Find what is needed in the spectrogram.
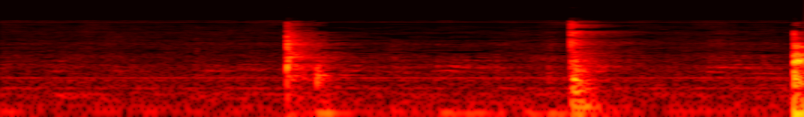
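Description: Two sharp knocks about a second and a half apart, over a faint steady hum: a paintball marker being lifted off a plastic postal scale and set down on a wooden table.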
